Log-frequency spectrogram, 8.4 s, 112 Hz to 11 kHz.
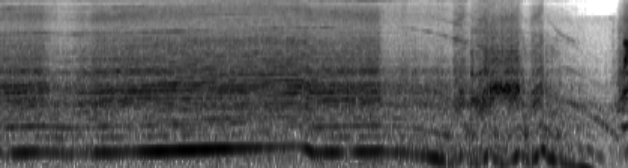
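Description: A Tatuus FA01 open-wheel race car in Assetto Corsa howls at full throttle up the Pikes Peak course, a loud steady engine drone that rises and falls through gear changes and slides, with no talk.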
